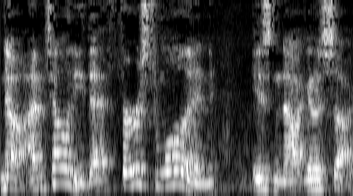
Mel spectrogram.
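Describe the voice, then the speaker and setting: A man's fairly high voice carries lively intonation as noticeable background noise runs underneath. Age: 40s. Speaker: podcast host. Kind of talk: casual chat.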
